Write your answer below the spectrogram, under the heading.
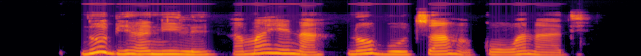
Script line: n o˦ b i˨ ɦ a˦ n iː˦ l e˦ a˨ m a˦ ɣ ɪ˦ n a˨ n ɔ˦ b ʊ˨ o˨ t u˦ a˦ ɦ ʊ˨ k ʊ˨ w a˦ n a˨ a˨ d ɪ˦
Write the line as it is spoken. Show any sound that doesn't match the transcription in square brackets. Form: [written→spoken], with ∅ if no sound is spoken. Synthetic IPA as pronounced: n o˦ b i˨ ɦ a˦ n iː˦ l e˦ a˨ m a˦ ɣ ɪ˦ n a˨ n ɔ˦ b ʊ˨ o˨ t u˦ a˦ ɦ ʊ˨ k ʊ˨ w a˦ n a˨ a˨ d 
